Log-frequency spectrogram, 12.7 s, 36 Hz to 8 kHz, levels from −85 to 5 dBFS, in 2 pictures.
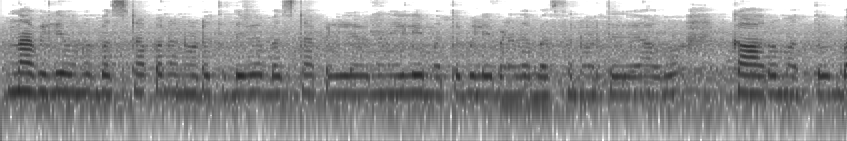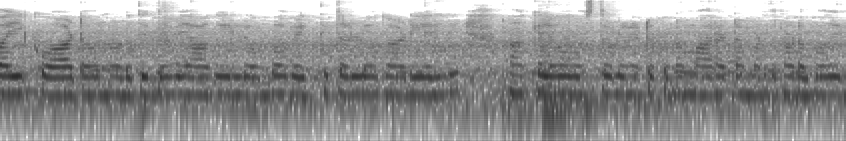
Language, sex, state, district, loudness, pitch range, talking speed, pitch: Kannada, female, Karnataka, Mysore, -20 LUFS, 210-220 Hz, 150 wpm, 215 Hz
